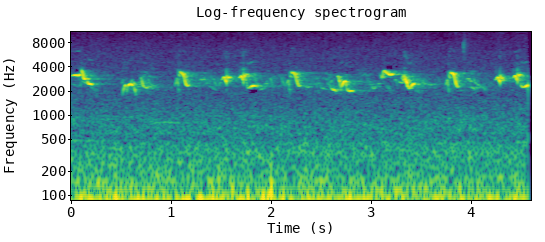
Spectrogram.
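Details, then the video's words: Singing American robin on a pine branch delivers continuous caroling made of brief whistled phrases that rise and fall, closely strung together, over a soft low rumble. "American Robin Singing"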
